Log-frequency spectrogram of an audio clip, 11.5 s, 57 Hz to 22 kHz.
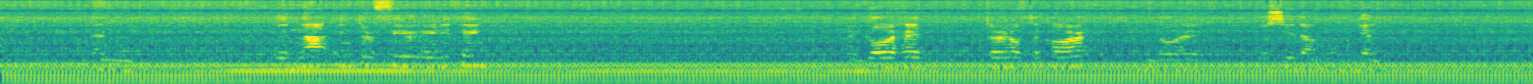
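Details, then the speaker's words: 2013 BMW 328i xDrive F30 after installing a new exhaust fixing bow to cure a rear exhaust rattle: steady, even low idle hum with no rattle or buzz from the exhaust; fixed. "all right that's good guys normal rattling noise see that i didn't hear any rattling noise"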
